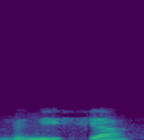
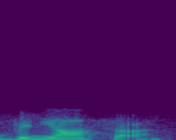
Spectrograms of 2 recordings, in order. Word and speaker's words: vinyasa: now I'm looking for the – is it, pronounce it for me so I don't destroy it. Vinyasa? Oh, vinyasa.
